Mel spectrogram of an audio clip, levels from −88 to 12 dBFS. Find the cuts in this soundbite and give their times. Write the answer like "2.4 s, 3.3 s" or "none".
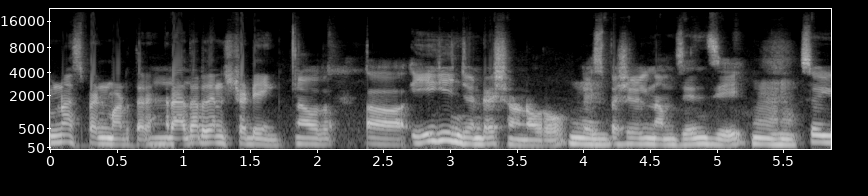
2.3 s

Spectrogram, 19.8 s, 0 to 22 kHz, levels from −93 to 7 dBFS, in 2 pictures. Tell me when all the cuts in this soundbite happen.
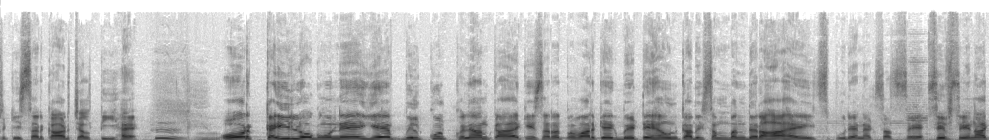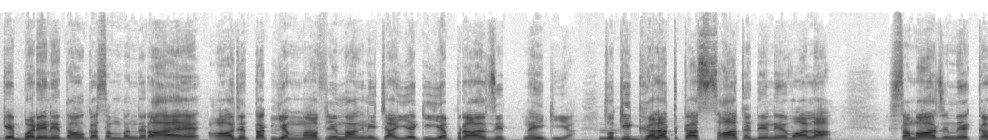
9.3 s, 12.0 s

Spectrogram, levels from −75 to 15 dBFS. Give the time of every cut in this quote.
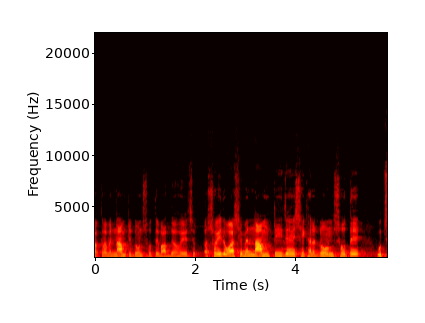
2.3 s

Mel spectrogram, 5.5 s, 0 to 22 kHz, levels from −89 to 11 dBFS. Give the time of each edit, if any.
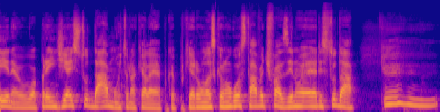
none

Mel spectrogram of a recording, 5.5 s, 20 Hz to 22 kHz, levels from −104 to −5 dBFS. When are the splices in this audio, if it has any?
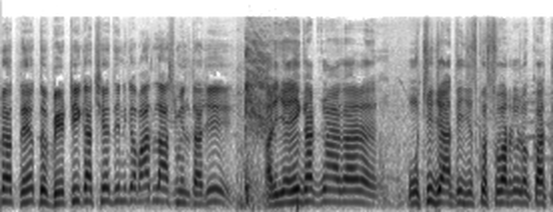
2.3 s

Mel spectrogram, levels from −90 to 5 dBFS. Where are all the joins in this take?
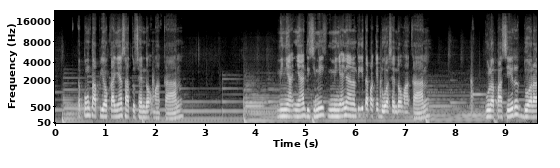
2.6 s, 4.4 s

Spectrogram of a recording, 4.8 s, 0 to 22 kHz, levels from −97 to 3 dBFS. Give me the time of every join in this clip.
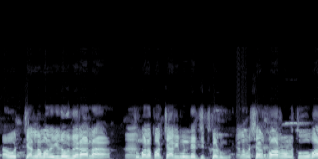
3.6 s

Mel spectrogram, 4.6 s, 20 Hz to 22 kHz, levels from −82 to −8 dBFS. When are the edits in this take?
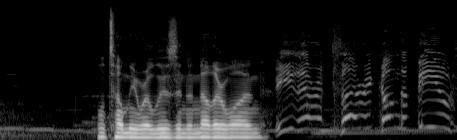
none

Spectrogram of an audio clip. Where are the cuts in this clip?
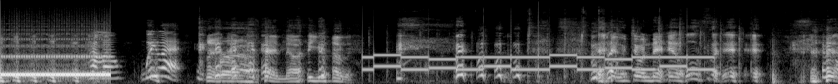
1.0 s

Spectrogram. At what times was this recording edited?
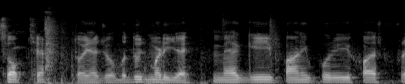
none

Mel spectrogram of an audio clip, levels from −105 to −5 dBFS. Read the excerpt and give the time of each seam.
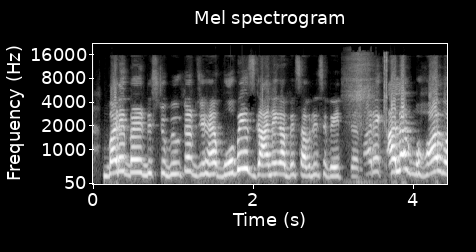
3.5 s

